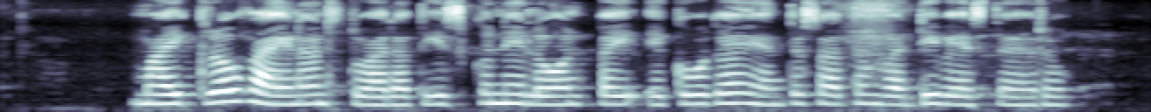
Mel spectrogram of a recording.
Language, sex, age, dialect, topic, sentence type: Telugu, female, 18-24, Utterandhra, banking, question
